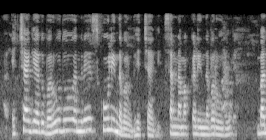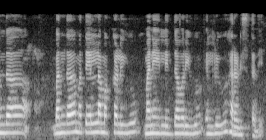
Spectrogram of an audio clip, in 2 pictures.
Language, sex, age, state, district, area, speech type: Kannada, female, 60+, Karnataka, Udupi, rural, spontaneous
